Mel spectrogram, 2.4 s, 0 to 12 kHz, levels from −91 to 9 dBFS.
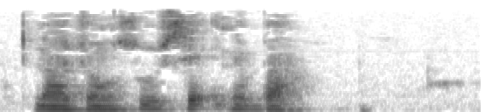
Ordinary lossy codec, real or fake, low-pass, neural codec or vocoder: MP3, 32 kbps; real; 10.8 kHz; none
